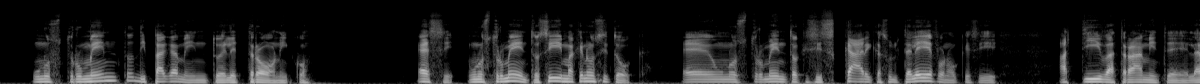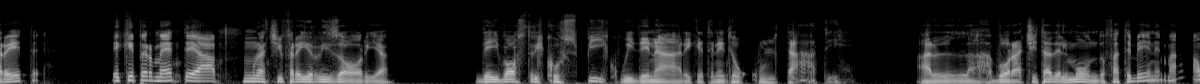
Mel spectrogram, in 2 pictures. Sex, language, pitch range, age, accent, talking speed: male, Italian, 100-135 Hz, 30-49, native, 125 wpm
